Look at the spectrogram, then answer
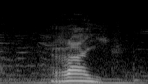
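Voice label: "rai", Teotitlán del Valle Zapotec; root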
